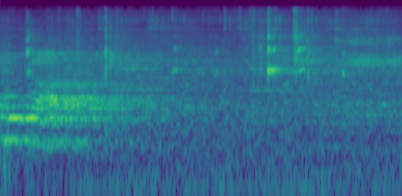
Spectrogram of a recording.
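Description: A man's voice over the public-address system echoes in a large sports hall and trails off about a second in. Then come the hall's murmur and a few sharp clicks of table tennis balls striking tables and bats.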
